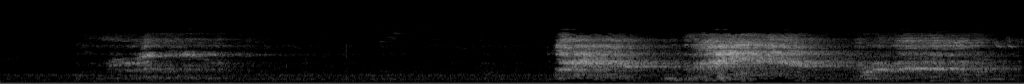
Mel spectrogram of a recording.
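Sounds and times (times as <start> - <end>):
male wild boars squealing and screaming while fighting: 0.9 - 2.6, 5.5 - 10.2.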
